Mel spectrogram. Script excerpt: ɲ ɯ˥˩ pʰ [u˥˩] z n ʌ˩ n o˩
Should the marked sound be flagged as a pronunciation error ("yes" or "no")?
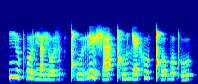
yes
